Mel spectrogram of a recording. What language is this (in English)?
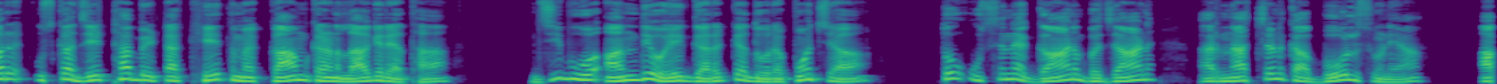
Haryanvi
